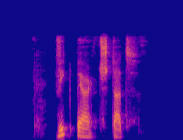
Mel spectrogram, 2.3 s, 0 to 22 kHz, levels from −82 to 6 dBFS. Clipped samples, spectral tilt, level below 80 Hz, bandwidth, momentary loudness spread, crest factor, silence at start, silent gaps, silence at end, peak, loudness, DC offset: under 0.1%; -3.5 dB/octave; -66 dBFS; 8.2 kHz; 9 LU; 20 dB; 0.7 s; none; 0.6 s; -8 dBFS; -25 LUFS; under 0.1%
